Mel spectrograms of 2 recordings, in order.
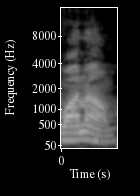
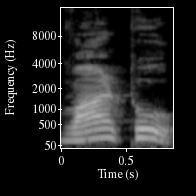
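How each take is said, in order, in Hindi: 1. दोनों शब्द मिलकर एक छोटा शब्द बन जाते हैं। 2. दोनों शब्द अलग-अलग और पूरे बोले जाते हैं।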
